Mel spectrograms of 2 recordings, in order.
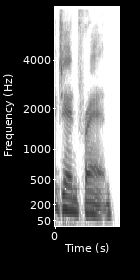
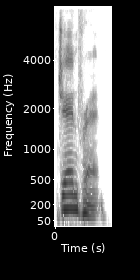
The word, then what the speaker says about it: Jan Fran: the most is like I say Jen Fran but the way she pronounces it as if it's one name have you noticed that it's Jan Fran she introduces herself as Jan Fran like she's like Madonna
